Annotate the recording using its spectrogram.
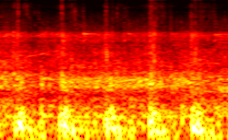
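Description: Football supporters' bass drums beating a steady rhythm, a little over two beats a second, under a crowd chanting together.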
